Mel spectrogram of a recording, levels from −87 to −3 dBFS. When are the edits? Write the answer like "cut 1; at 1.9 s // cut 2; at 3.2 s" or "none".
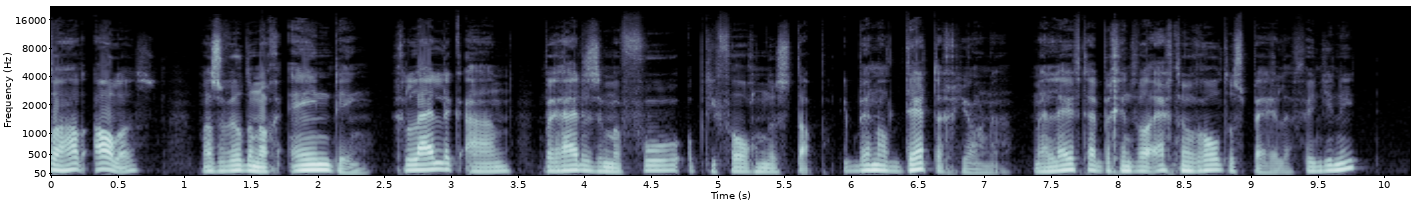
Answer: cut 1; at 2.4 s // cut 2; at 5.9 s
